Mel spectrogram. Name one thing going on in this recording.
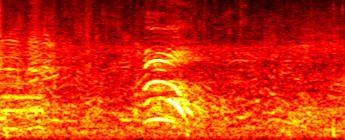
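A man shouts a call loudly outdoors.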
